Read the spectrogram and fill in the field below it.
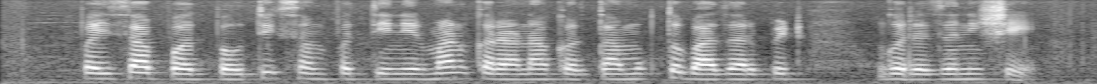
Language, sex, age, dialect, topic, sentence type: Marathi, female, 18-24, Northern Konkan, banking, statement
